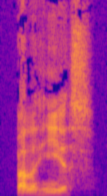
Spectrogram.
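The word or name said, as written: Baile Sios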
